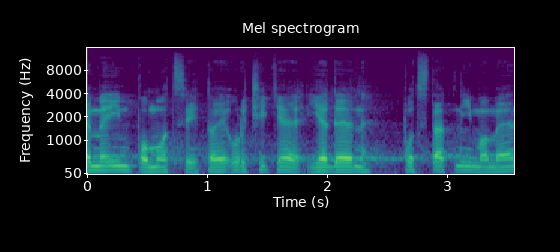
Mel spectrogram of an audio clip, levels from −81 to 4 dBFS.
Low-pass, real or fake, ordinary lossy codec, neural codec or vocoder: 14.4 kHz; fake; MP3, 96 kbps; vocoder, 44.1 kHz, 128 mel bands, Pupu-Vocoder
